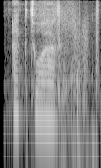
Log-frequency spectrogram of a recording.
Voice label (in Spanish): "actuar" Spanish; how to learn spanish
